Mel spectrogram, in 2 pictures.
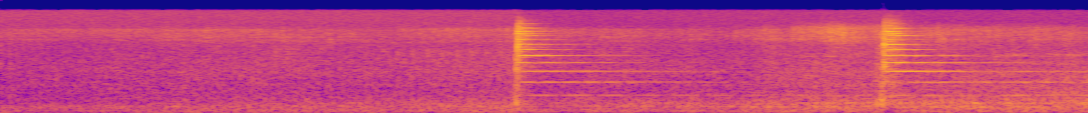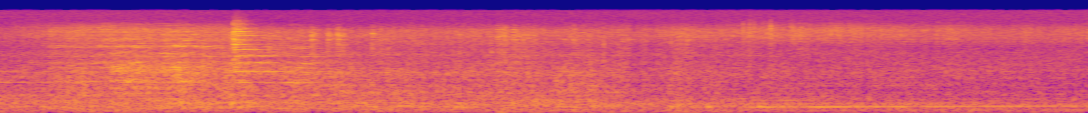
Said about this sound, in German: Über dem in heißer Mittagssonne liegenden Betriebshof der städtischen Straßenbahn fährt langsam der fahrplanmäßige Triebwagen des großen Rings, holt sich im Depot seinen Anhänger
